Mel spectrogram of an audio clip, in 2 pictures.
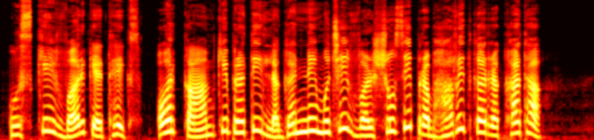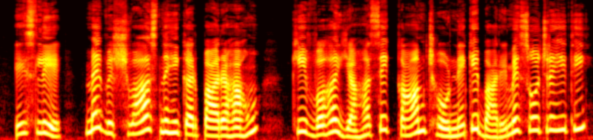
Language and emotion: Hindi, surprised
